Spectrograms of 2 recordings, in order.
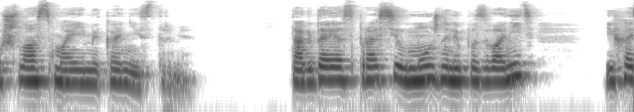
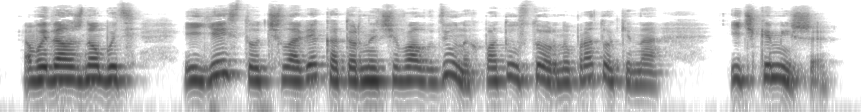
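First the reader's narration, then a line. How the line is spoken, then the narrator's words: Plain. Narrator (Russian): спросила она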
